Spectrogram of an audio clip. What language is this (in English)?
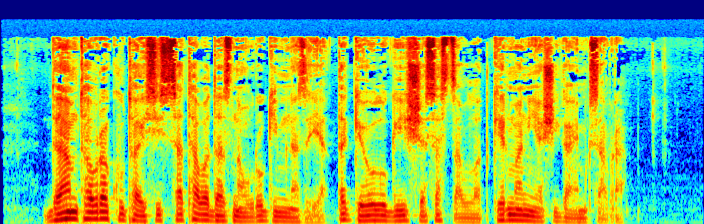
Georgian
